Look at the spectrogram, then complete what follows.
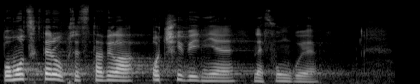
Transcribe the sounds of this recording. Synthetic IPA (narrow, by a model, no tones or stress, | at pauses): po̞mo̞t͡sk̚t̪ɛɾo̞wpr̝̥ɛt̪st̪avɪlaʔo̞t͡ʃɪvɪdɲɛnɛfuŋɡujɛ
